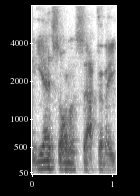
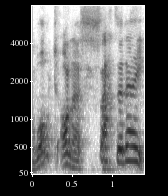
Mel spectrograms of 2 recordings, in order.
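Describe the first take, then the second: First: Said in the usual way. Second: Pitched way up in mock disbelief; incredulous viewer. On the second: A viewer surprised the show is on a Saturday, high mock disbelief. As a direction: play the baffled viewer who can't believe it. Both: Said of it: "You're probably thinking".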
